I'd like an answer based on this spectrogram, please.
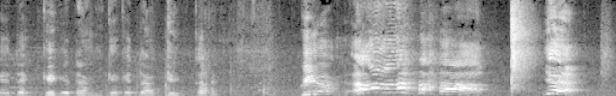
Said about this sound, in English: jumps high, twists and turns, touches the ground with astonishing flexibility, and energetically shuffles his feet to his self-made beat.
